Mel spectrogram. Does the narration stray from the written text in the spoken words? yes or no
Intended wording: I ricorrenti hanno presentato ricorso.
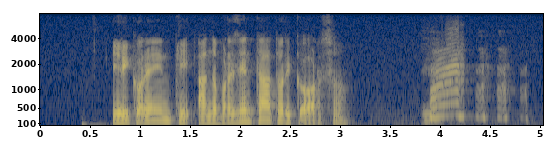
no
